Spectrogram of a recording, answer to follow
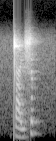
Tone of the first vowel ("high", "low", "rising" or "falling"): low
